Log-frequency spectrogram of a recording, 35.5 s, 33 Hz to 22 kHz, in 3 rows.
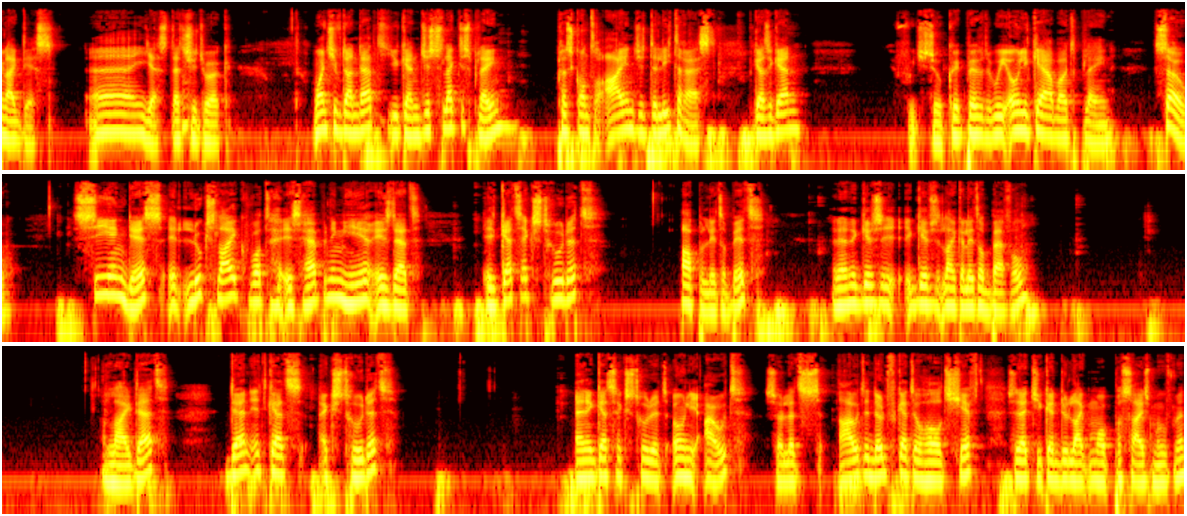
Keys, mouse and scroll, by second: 2.4 click, 4.1 3, 4.4 click, 6.1 ctrl+i, 7.5 Tab, 8.0 alt+middle click, 8.4 click, 11.2-11.5 scroll up 1, 11.7 alt+middle click, 12.9 2, 13.2 click, 14.0 middle click, 14.2 scroll up 1, 14.5 alt+middle click, 17.1 shift+e, 17.3 right click, 18.2-19.8 drag, 19.8 scroll down 1, 19.8 r, 20.1 alt+middle click, 20.8-22.6 drag, 22.6 alt+middle click, 23.7-25.4 drag, 25.4 scroll up 1, 25.7 alt+middle click, 27.2 e, 27.4 right click, 28.5-29.8 shift+drag, 29.8 ctrl+z, 30.3-32.7 drag, 32.7 alt+middle click, 33.9-35.4 drag.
